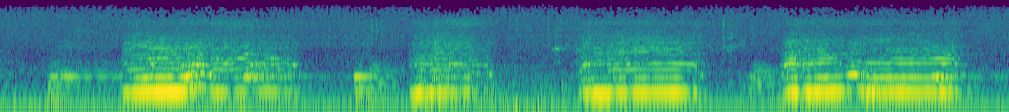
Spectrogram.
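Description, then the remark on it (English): A cow horn, blown by a minister to call campers to worship at a camp meeting, sounds four long, wavering blasts at a steady pace, each about a second and a half, fairly loud, over a constant low hum with no voices. “The minister called the campers to worship by the blowing of a cow horn.”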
